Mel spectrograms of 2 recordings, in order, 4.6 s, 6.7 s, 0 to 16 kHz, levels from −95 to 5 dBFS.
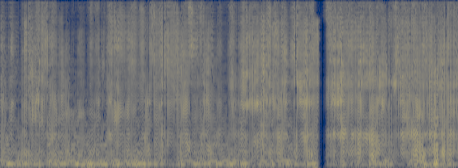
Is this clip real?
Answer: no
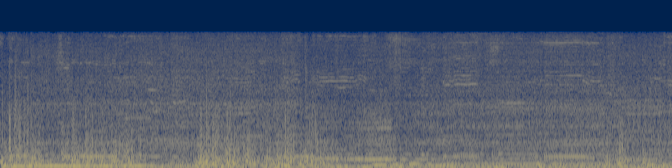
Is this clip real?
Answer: yes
